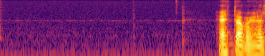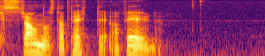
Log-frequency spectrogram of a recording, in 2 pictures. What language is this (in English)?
Faroese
